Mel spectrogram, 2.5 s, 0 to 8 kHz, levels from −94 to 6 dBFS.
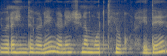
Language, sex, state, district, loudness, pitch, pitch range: Kannada, female, Karnataka, Mysore, -15 LUFS, 205 Hz, 200-210 Hz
